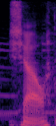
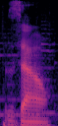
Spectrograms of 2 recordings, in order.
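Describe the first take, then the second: First: The name begins with an sh sound. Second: The name begins with a z-like sound. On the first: The speaker calls it wrong. "and not Shao. But but Shao works too" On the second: The speaker calls it right. "it is with a Z. So it is Zhao"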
